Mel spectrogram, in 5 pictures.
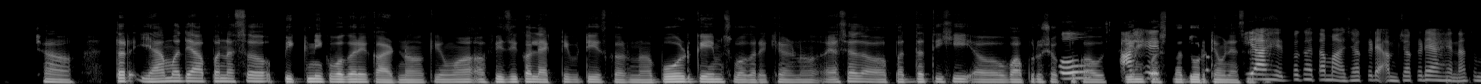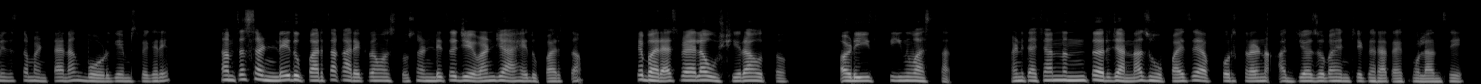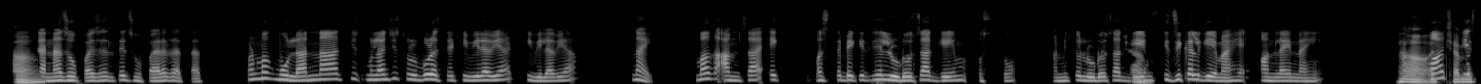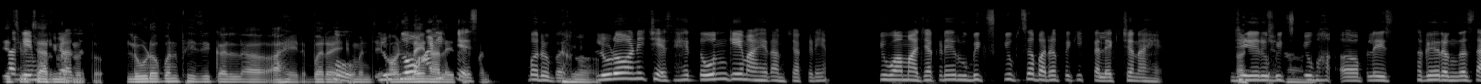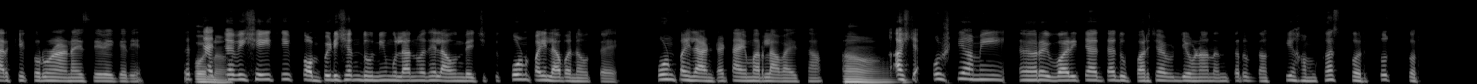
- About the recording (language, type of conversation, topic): Marathi, podcast, लहान मुलांसाठी स्क्रीन वापराचे नियम तुम्ही कसे ठरवता?
- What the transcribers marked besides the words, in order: unintelligible speech; tapping; other background noise; laughing while speaking: "विचारणार होतो"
